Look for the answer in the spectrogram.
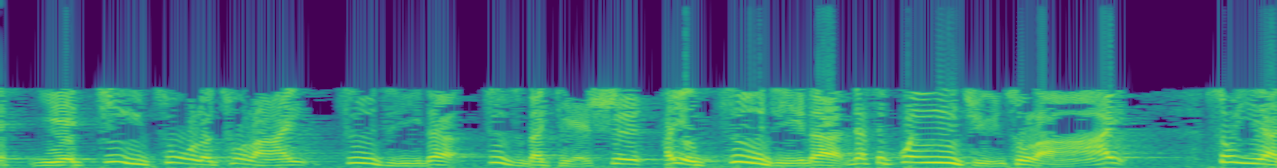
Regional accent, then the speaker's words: Hong Kong; 就等于我以前哈在香港长大的时候呢，那我们就替英国政府打工哈

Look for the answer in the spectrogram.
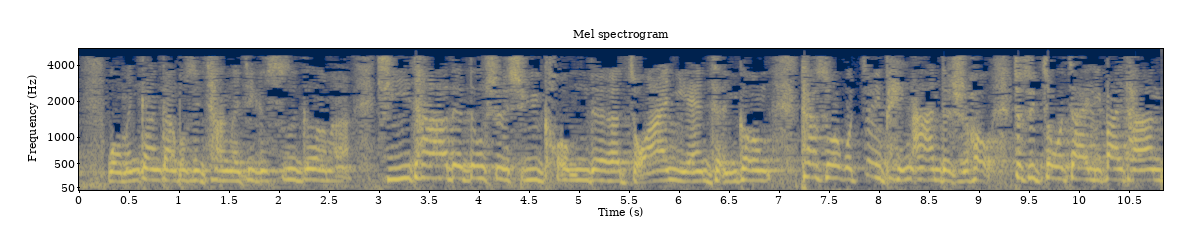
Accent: China; 我们中国人不是很喜欢送礼物的吗？

